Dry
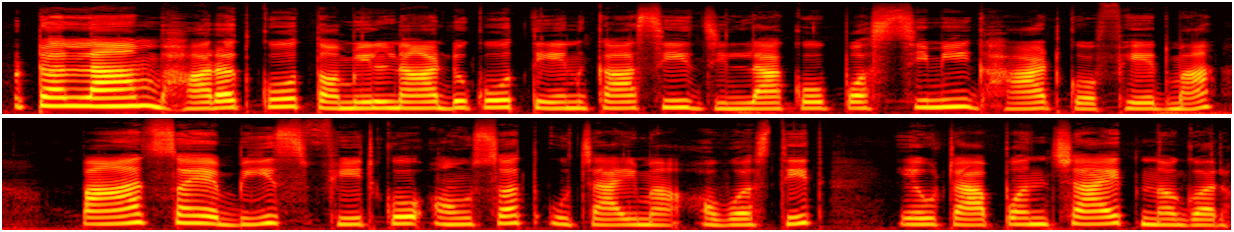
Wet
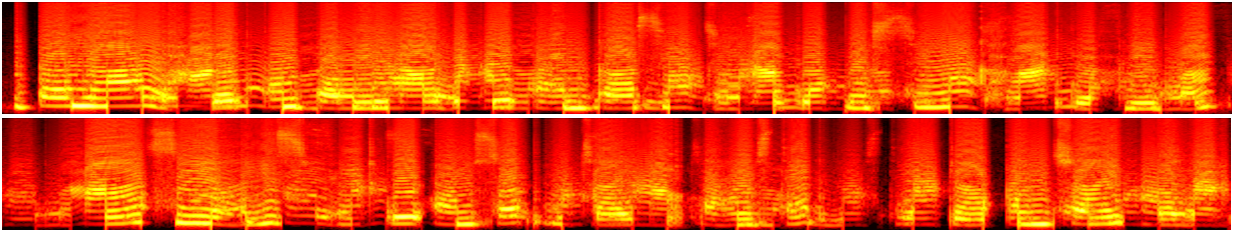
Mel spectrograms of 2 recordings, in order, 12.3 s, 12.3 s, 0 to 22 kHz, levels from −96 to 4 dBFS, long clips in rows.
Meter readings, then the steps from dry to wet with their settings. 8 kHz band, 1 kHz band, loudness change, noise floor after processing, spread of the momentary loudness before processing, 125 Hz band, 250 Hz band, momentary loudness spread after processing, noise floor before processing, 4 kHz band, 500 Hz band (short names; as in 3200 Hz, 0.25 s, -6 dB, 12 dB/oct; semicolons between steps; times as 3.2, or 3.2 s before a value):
+12.0 dB, +8.0 dB, +8.5 dB, -42 dBFS, 10 LU, n/a, +9.0 dB, 11 LU, -69 dBFS, +6.0 dB, +9.0 dB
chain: half-waves squared off; limiter -18.5 dBFS, peak gain reduction 11 dB; transient shaper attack -3 dB, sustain +3 dB; doubler 17 ms -6.5 dB; echo 0.545 s -13 dB; stepped high-pass 5.7 Hz 250–1600 Hz; gain +2.5 dB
